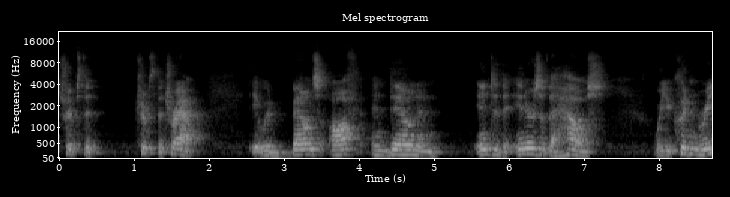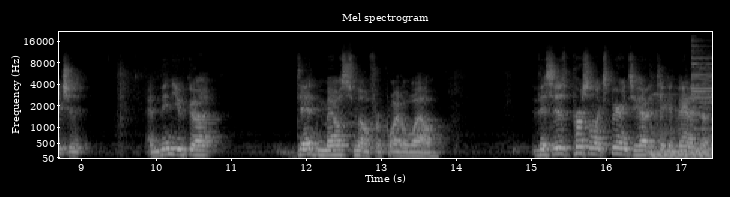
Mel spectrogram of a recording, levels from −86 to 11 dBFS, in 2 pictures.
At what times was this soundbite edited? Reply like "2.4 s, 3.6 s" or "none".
none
